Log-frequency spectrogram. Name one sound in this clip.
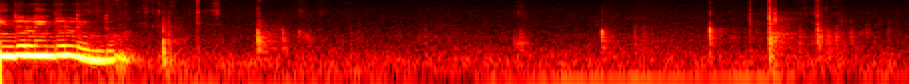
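Small plastic cosmetic cases click and tap together.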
